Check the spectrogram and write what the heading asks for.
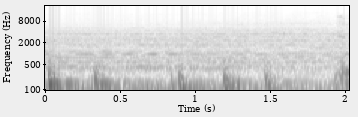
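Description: Film-trailer sound design: a deep, steady bass drone with soft low pulses about three times a second, like a slow heartbeat.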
